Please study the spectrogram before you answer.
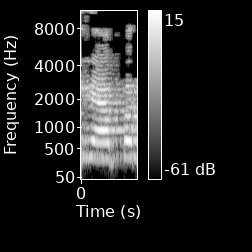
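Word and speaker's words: wrapper: Means medicine निकाल ली गई है और उसका बाहर वाला जो कवर है वो बच गया है, उसे रैपर बोलते हैं। तो रैपर वर्ड में W इज साइलेंट, ओके।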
